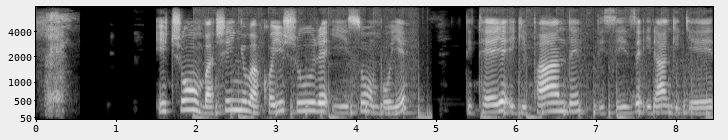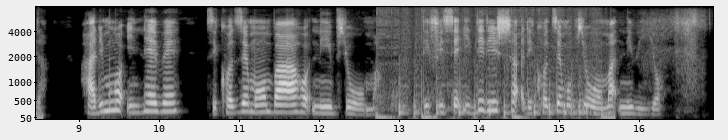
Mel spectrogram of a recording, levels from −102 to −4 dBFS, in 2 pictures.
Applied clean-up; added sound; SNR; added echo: none; Drum kit; 14 dB; none.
